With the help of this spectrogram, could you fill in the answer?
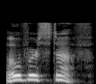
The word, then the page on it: overstuff: British English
